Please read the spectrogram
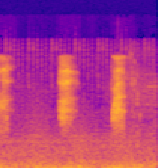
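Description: A person's voice giving two short, breathy pants, about half a second apart, out of breath.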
